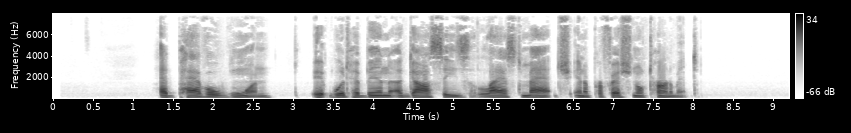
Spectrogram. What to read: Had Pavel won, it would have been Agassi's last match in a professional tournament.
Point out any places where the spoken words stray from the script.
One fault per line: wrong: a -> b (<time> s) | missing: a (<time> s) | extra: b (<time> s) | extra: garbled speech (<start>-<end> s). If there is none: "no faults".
no faults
